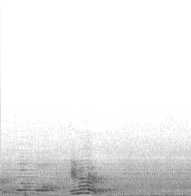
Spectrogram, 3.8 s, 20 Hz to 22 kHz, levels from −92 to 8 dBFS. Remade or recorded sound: remade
